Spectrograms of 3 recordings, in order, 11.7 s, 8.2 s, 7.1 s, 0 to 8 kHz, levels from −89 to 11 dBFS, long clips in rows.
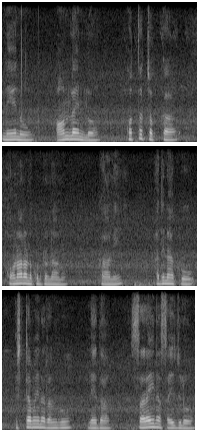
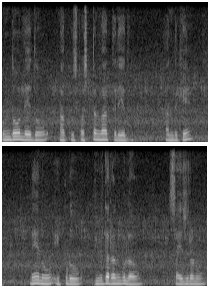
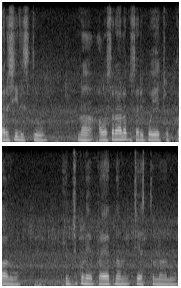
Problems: none marked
